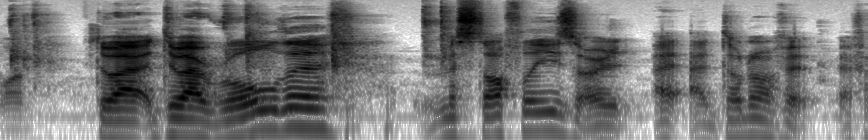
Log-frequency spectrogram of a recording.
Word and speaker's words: Mephistopheles: how the fuck was I able to pronounce it that time? Mephistopheles.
